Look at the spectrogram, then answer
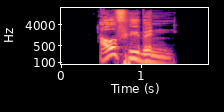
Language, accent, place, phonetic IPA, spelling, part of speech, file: German, Germany, Berlin, [ˈaʊ̯fˌhyːbn̩], aufhüben, verb, De-aufhüben.ogg
- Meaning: first/third-person plural dependent subjunctive II of aufheben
